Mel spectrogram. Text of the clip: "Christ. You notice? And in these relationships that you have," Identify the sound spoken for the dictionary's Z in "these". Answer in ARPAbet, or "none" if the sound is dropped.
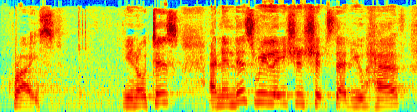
S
